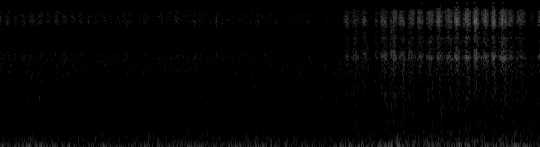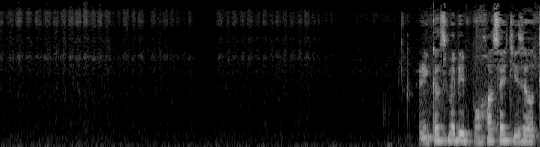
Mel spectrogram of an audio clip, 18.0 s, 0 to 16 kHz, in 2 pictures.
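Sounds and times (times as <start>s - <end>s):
pencil scratching on paper: 0.0s - 2.2s, 5.7s - 14.6s.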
